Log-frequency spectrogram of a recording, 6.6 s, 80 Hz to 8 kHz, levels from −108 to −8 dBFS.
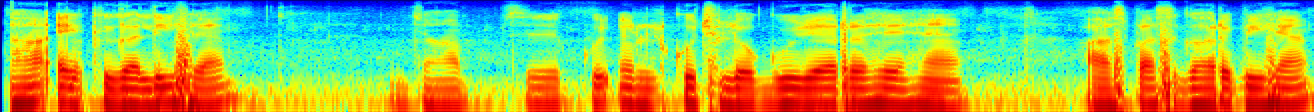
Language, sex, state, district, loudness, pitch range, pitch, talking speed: Hindi, male, Bihar, Samastipur, -18 LUFS, 105-110 Hz, 105 Hz, 135 wpm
